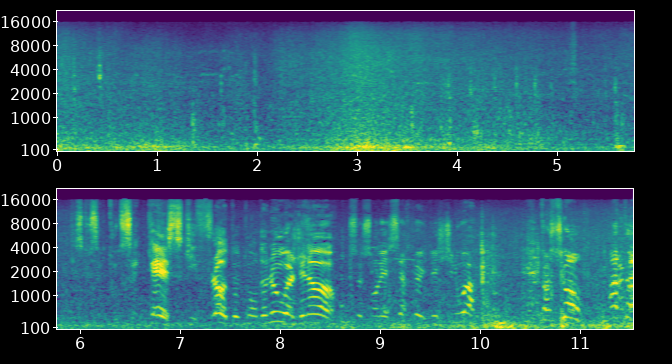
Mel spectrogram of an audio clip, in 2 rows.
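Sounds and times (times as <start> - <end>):
sea waves surging: 0.0 - 11.5
wind noise: 0.0 - 11.5
speech: 6.7 - 11.5.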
